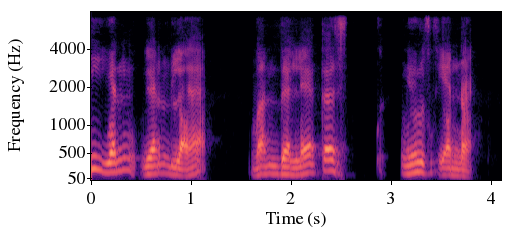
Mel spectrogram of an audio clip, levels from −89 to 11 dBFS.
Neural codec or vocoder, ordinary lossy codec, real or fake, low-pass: codec, 24 kHz, 1.5 kbps, HILCodec; none; fake; 7.2 kHz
